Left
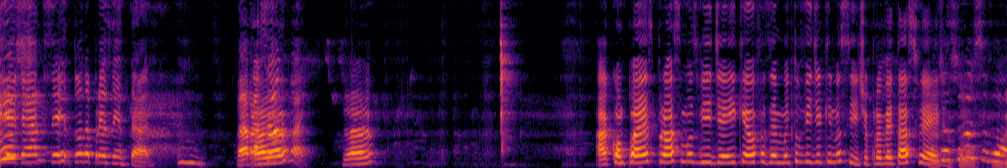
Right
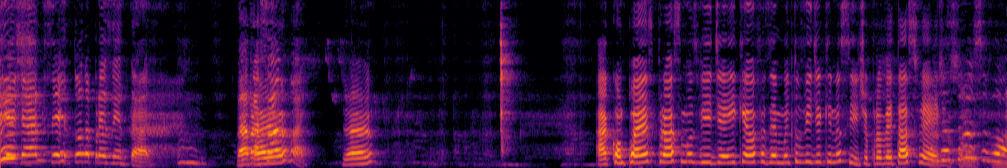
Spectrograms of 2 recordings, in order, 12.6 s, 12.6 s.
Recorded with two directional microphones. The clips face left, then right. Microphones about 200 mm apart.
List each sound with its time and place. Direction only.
0.1 s a sound: centre (ahead or behind)
1.9 s hoot: 10° right (ahead or behind)
2.9 s a woman's voice: 15° right (ahead or behind)
4.3 s speech: 10° right (ahead or behind)
6.2 s tick-tock: centre (ahead or behind)
7.4 s a woman's voice: centre (ahead or behind)
11.8 s a woman's voice: 25° left (ahead or behind)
